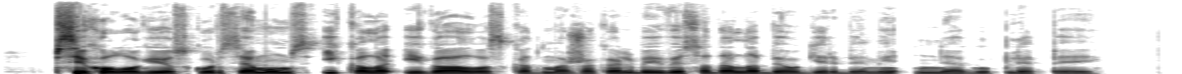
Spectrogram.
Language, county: Lithuanian, Klaipėda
